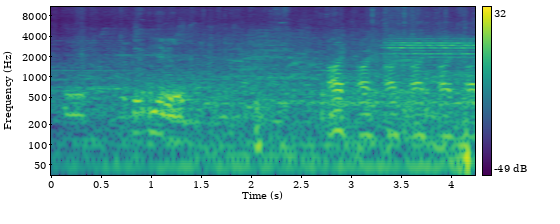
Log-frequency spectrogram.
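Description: Domestic teddy pigeons cooing in a wire cage, low rolling coos, mixed with a man's voice speaking briefly. A thin steady high tone comes in near the end.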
